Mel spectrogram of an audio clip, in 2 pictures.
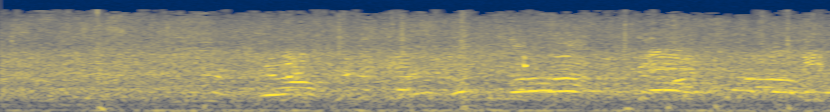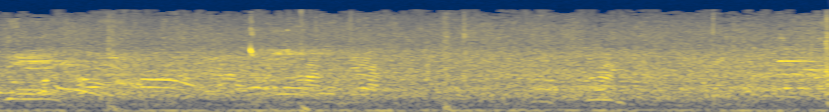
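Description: A basketball bounces steadily on a hard floor.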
